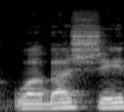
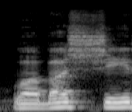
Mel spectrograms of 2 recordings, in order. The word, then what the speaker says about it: وبشر: لِلْكَافِرِينَ وَبَشِّرِ الَّذِينَ آمَنُوا وَعَمِلُوا الصَّالِحَاتِ أَنَّ لَهُمْ جَنَّاتٍ تَجَرِي أَنَّ لَهُمْ جَنَّاتٍ تَجَرِي مِنْ تَحْتِ الأنهار وبشر الذين So hold on to the sheen for a moment Raw empty mouth وبشر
